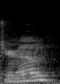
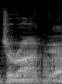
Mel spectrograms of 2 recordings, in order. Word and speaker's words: Jerron: Is that how you pronounce it? It's not Jerome? Jerron? Jerron? Jerron, yeah.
